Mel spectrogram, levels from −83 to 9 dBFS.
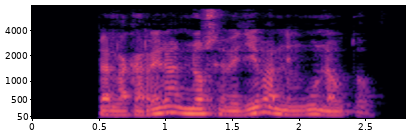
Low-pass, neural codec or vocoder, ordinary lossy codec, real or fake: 7.2 kHz; none; AAC, 32 kbps; real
